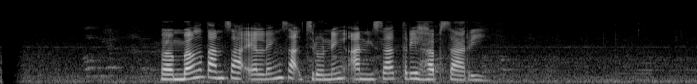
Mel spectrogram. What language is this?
Javanese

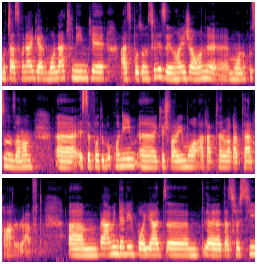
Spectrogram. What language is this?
Persian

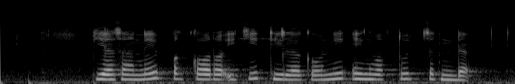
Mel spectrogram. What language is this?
Javanese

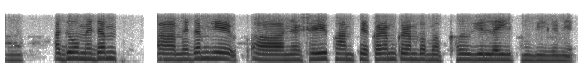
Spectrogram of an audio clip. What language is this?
Manipuri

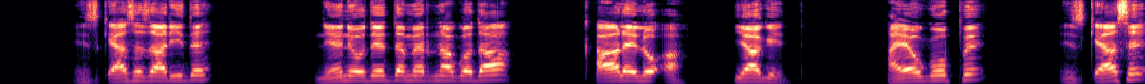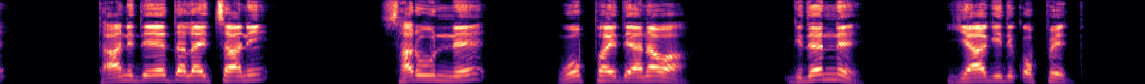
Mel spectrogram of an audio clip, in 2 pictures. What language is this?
Dawro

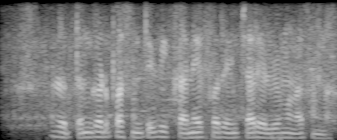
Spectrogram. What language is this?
Marathi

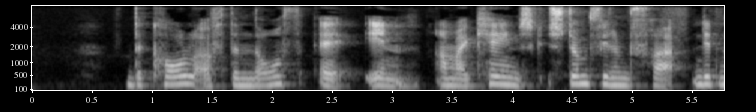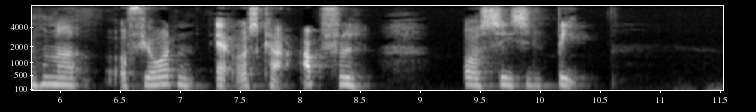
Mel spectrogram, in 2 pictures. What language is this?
Danish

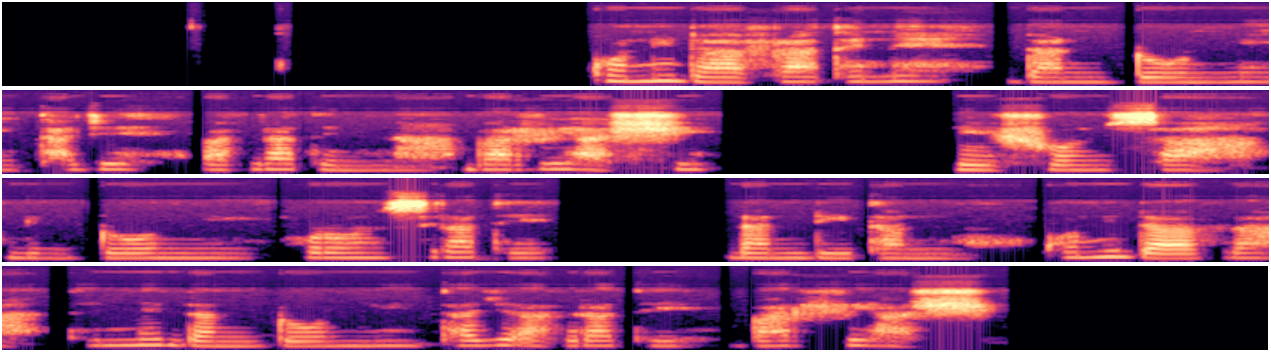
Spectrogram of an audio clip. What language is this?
Sidamo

